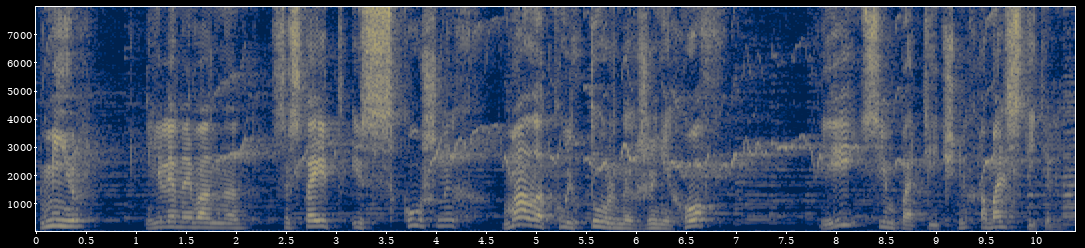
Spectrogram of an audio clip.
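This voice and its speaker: A man's voice: fairly high pitch, animated, slow. A man acting in a radio play as a young actor who poses as a brazen, cynical bridegroom, speaking in a theatrical, self-important, declamatory way. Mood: brazen, pompous. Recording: radio play recording with music.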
